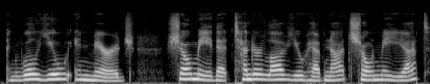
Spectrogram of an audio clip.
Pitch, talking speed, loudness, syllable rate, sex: 210 Hz, 225 wpm, -15 LUFS, 4.9 syllables/s, female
